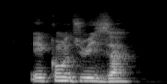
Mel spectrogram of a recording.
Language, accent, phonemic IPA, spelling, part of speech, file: French, Canada, /e.kɔ̃.dɥi.zɛ/, éconduisais, verb, LL-Q150 (fra)-éconduisais.wav
- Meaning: first/second-person singular imperfect indicative of éconduire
